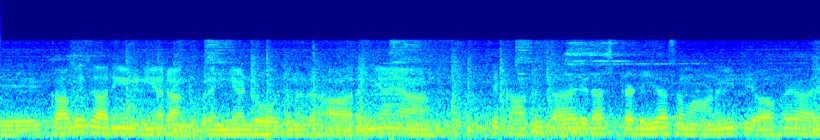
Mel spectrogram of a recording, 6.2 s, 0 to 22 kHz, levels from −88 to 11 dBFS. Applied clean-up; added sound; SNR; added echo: none; Drum / Drum kit; 10 dB; none.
